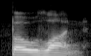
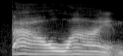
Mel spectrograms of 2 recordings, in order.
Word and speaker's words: bowline: a stopper knot this one is called the bolon yes i know the word is spelled bowel line and pronounced bo lun but there's a reason for this it was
